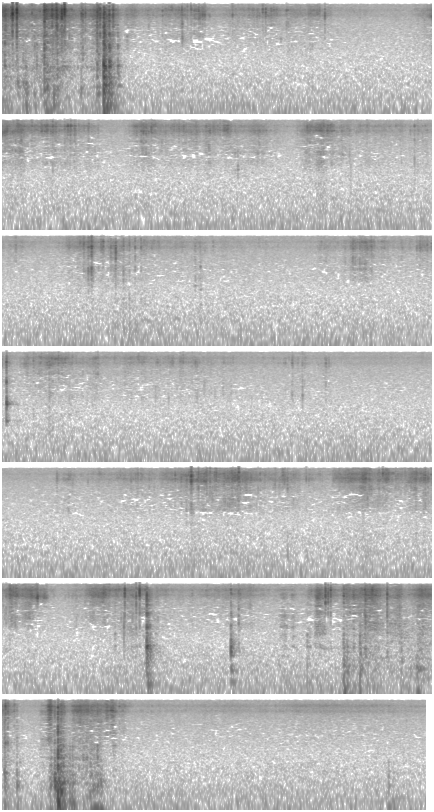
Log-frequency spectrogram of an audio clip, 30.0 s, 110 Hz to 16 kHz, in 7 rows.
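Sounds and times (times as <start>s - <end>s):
cardboard packaging rustling: 0.0s - 3.0s, 18.5s - 27.0s.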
